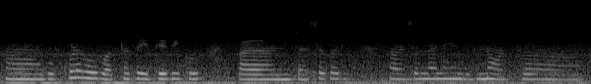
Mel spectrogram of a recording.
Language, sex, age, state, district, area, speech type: Odia, female, 18-30, Odisha, Sundergarh, urban, spontaneous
